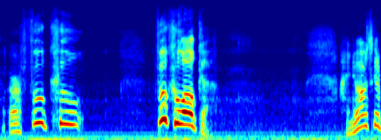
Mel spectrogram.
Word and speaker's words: Fukuoka: made a headline last year a man in fukuda or fuku Fukuoka I knew I was gonna pronounce mispronounce that too he was arrested for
